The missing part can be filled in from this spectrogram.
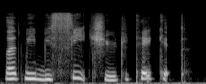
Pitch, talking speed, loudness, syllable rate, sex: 245 Hz, 205 wpm, -20 LUFS, 4.3 syllables/s, female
